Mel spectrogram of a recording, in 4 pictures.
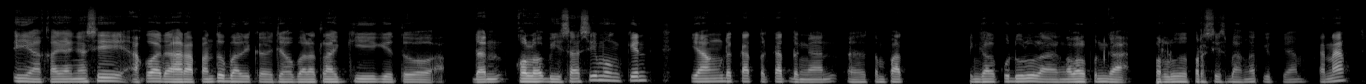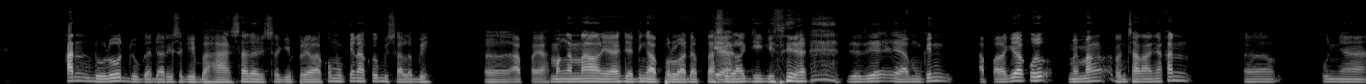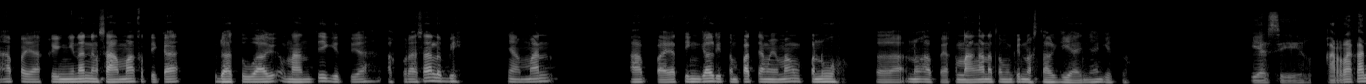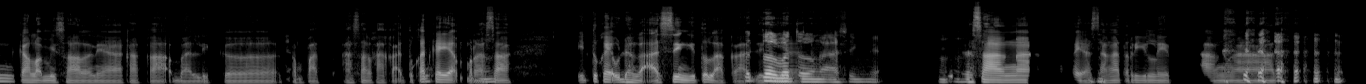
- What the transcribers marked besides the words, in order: laughing while speaking: "gitu ya"; tapping; in English: "relate"; chuckle
- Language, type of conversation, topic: Indonesian, podcast, Bagaimana alam memengaruhi cara pandang Anda tentang kebahagiaan?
